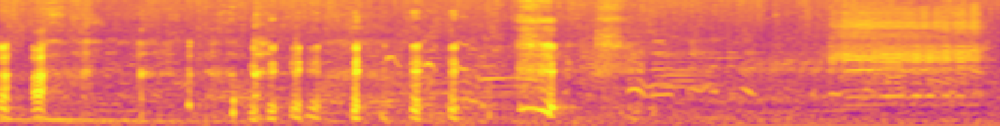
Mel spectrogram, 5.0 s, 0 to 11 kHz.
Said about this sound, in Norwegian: Uh, folkens, hvorfor kommer alle sauene bort mot oss? Det er sikkert 20 sauer. Hvorfor kommer alle her?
